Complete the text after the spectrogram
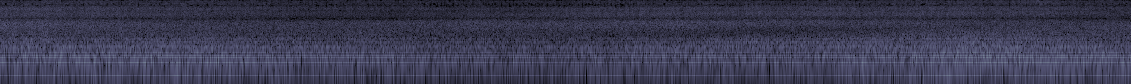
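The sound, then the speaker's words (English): A steady, soft wash of ocean surf rolls gently onto the shore without pause, a continuous hiss of water at moderate volume with no distinct individual crashes and no voices. “And the waves are gently crashing toward the shore, right at your feet.”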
